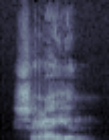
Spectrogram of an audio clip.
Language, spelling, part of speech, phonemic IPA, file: Dutch, schreien, verb, /ˈsxrɛiən/, Nl-schreien.ogg
- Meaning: to cry; to weep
